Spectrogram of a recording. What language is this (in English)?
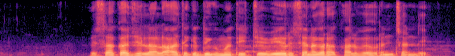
Telugu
